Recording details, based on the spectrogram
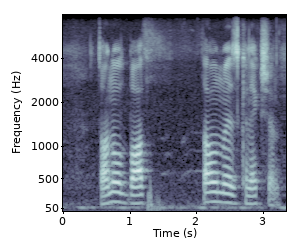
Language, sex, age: English, male, 19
